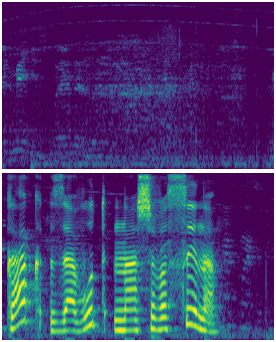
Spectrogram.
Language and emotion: Russian, neutral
